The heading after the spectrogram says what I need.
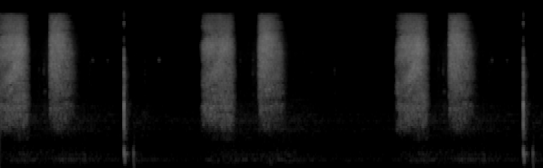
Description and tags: Whipping of plastic bag recorded with a MacBook Pro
